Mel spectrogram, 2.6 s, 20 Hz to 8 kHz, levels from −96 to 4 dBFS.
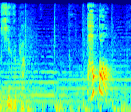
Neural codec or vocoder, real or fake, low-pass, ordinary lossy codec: vocoder, 44.1 kHz, 128 mel bands every 256 samples, BigVGAN v2; fake; 7.2 kHz; none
